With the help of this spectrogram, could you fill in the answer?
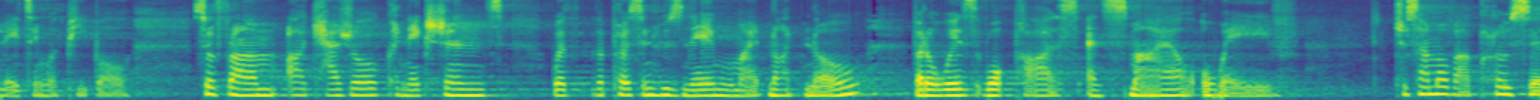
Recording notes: Sermons from Old South Church in Boston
